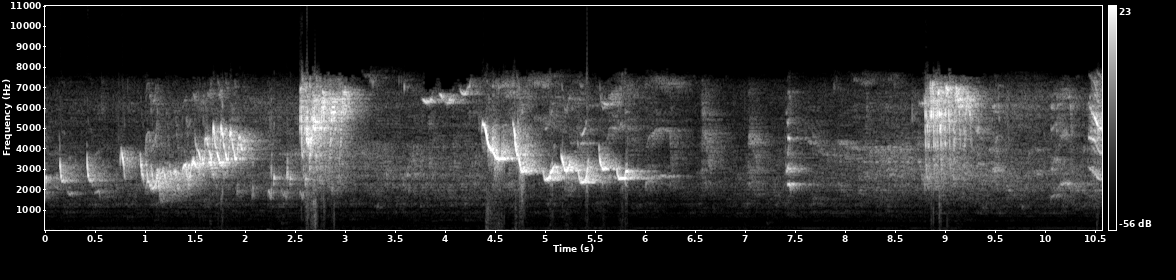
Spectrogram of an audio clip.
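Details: Oriental magpie-robin, 'gacor' full-roll song for training other birds: irregular bursts of loud warbled whistles separated by quieter pauses, with occasional sharp clicks.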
